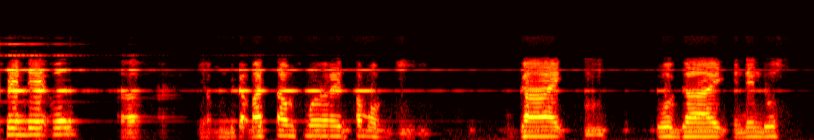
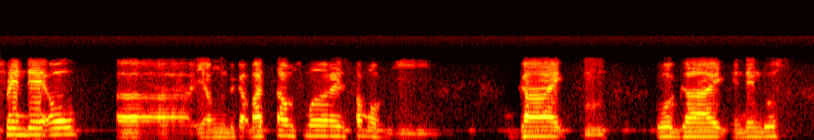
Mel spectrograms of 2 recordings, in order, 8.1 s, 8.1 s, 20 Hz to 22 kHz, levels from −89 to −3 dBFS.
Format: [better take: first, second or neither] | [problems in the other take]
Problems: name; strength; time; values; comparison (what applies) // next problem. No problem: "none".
second | noise reduction (neural mask model RNNoise)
